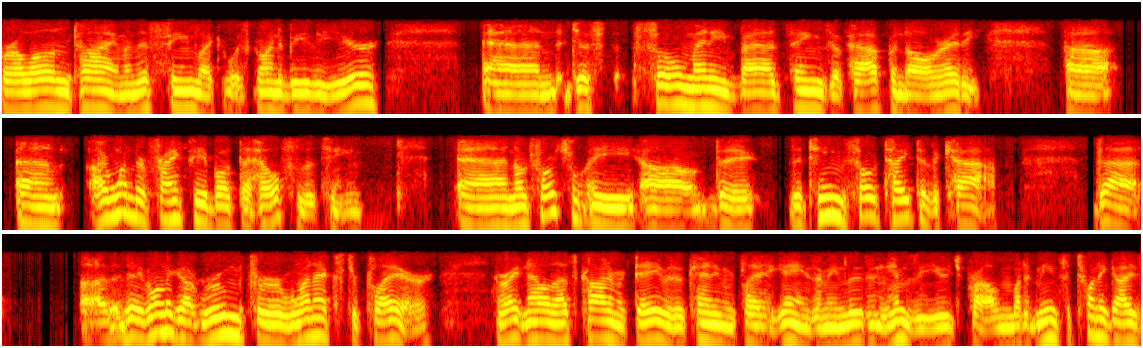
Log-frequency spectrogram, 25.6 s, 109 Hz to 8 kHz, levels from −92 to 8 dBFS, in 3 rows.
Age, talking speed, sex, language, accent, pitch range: 60-79, 185 wpm, male, English, American, 125-155 Hz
